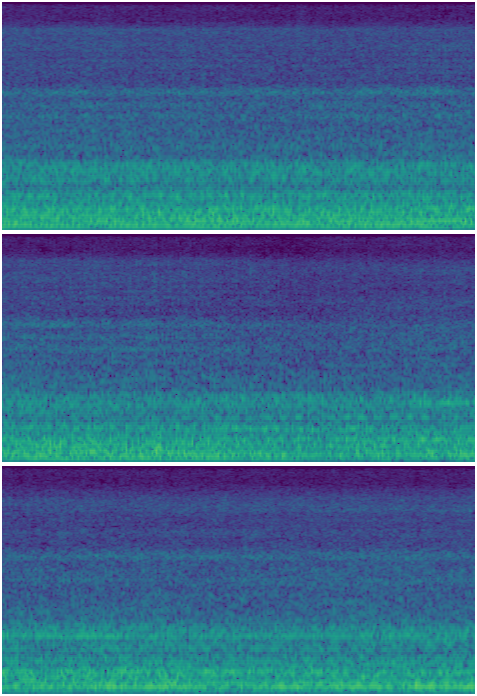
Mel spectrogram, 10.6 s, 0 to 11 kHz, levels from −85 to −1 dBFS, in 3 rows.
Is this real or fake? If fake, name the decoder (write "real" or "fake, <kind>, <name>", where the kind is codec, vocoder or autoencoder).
real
